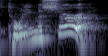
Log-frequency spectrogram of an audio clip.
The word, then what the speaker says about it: Tony Misura: We're very happy to have our guest today is Tony Misura. That's pronounced like St. Louis, Missouri. I believe that's Exactly. Yes, the S is almost like a Z.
